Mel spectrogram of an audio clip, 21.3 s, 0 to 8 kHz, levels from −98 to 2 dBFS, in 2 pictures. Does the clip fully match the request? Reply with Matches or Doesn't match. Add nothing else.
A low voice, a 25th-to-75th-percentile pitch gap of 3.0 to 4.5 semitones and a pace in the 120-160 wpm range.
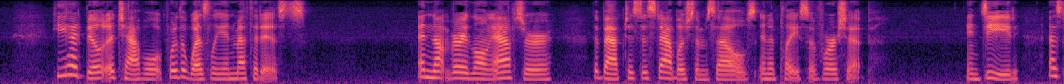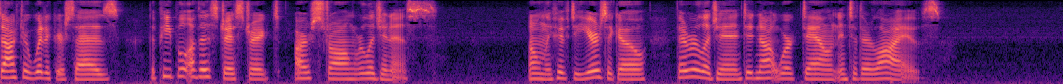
Doesn't match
